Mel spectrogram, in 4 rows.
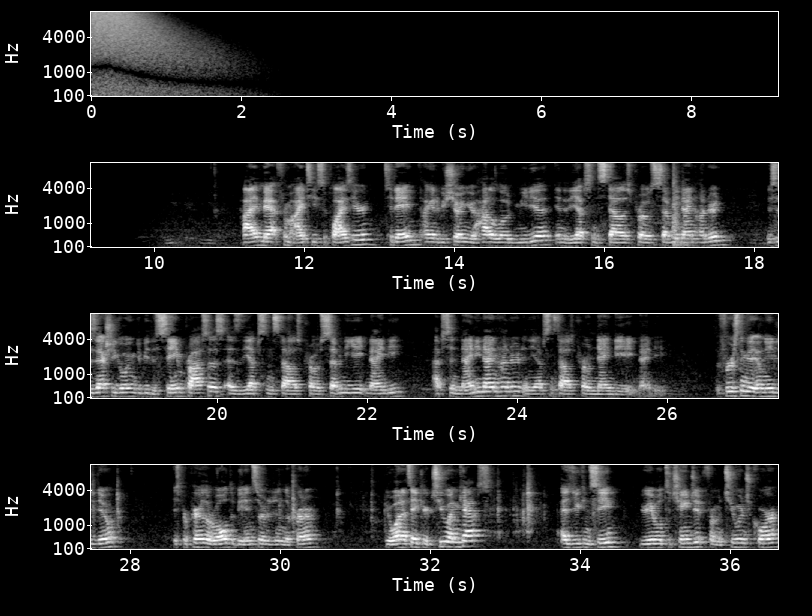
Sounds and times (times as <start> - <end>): Speech: 9.9 - 28.0, 28.6 - 30.6, 31.4 - 32.9, 33.7 - 36.6.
